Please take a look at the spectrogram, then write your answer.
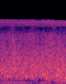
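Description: River water flowing near San Pablo City, Laguna, a continuous broad rushing and gurgling wash at a steady moderate level, close and unbroken, with no voices.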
